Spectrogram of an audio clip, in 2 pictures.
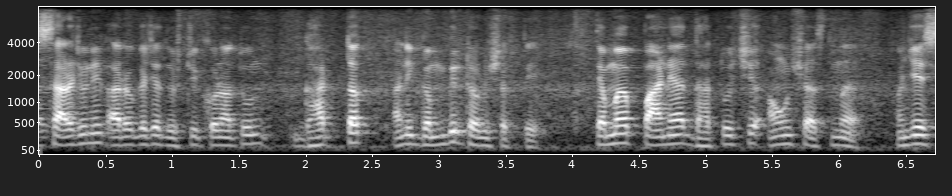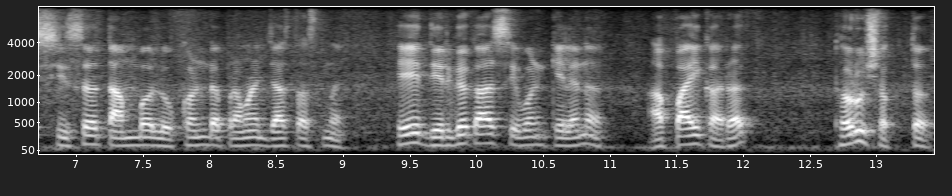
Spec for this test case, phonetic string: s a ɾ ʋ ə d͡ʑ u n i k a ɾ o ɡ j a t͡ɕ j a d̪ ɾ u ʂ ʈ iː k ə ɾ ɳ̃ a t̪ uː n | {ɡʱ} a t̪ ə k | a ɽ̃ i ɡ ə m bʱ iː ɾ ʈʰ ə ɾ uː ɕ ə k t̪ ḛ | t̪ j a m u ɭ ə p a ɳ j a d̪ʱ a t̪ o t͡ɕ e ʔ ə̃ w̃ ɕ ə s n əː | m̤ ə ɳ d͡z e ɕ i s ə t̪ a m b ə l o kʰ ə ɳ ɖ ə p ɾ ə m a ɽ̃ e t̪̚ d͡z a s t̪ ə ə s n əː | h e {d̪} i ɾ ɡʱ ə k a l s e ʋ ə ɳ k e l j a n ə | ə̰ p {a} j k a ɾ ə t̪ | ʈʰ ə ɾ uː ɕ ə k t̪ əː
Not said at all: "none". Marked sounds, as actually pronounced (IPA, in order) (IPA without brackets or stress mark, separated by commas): ɡʱ, d̪, a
